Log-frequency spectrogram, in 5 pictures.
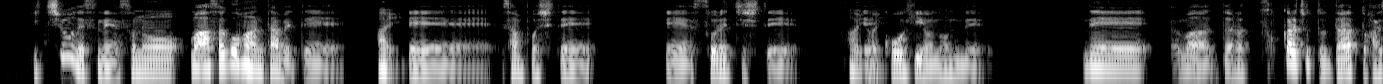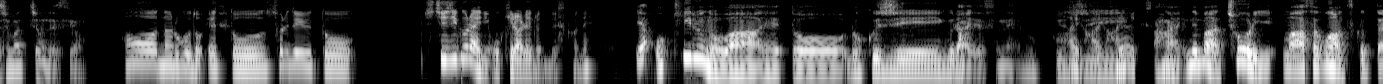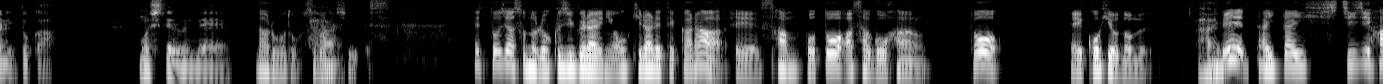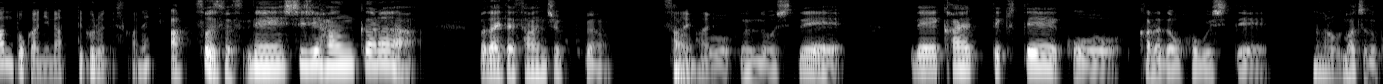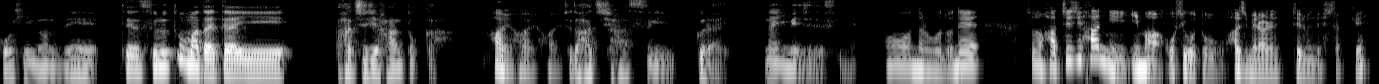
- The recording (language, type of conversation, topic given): Japanese, advice, 仕事中に集中するルーティンを作れないときの対処法
- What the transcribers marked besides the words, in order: other background noise; throat clearing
